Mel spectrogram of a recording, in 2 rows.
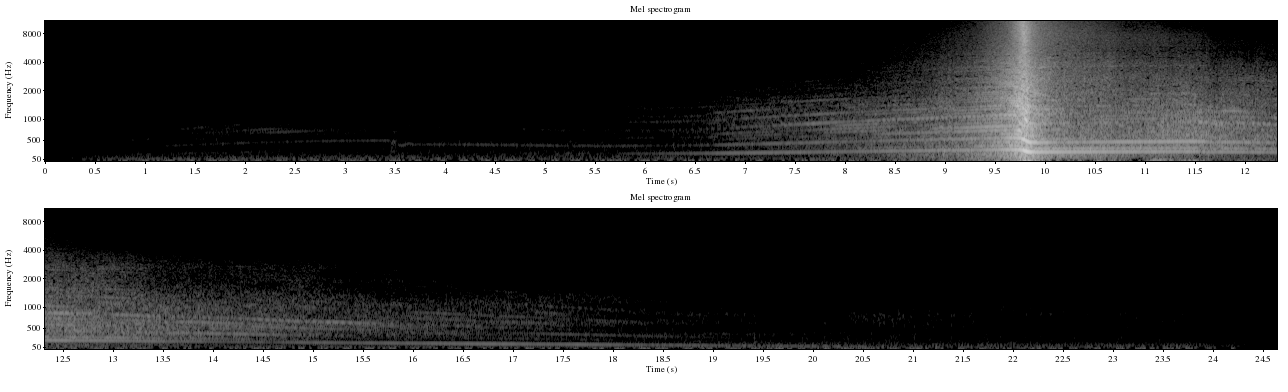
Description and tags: Three cylinder motorcycle flyby
Yamaha MT-09 (FZ-09) flyby on race track - no other bikes running.
motorcycle, triple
